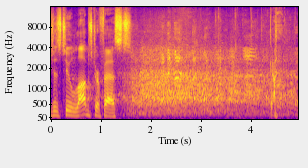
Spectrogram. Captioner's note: laughter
